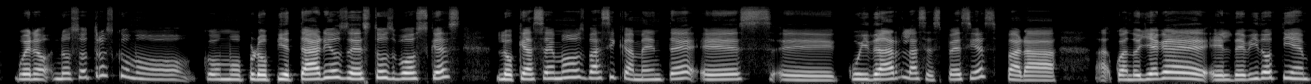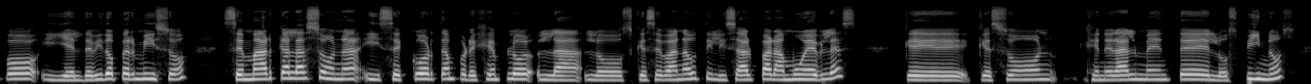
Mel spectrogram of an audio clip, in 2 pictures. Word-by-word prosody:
Bueno, 240 -1 +2
nosotros 315 +11 -4
como 235 - -5
como 235 -2 -1
propietarios 245 +6 +5
de 260 -2 +6
estos 300 +1 +2
bosques, 275 +5 +2 0.4
lo 235 -3 +4
que 260 - +3
hacemos 275 +6 +1
básicamente 265 -4 -1 0.4
es, 250 -1 -10
eh, 195 -3 -2
cuidar 240 +3 +3
las 265 -3 -2
especies 230 - -4
para, 200 -4 +1 0.4
ah, 195 - -10
cuando 220 -1 +2
llegue 255 -1 +4
el 215 0 -2
debido 260 +6 +2
tiempo 255 -3 0
y 200 -2 -5
el 195 0 -2
debido 235 +5 +1
permiso, 250 +3 -1 0.3
se 230 -1 -1
marca 250 +4 +2
la 280 0 +3
zona 255 -3 -1
y 235 -3 -4
se 225 +1 -2
cortan, 250 +2 0
por 235 -4 -5
ejemplo, 235 +4 -1
la 200 -3 -1
los 200 -2 -4
que 210 -1 -4
se 220 - -5
van 215 +2 -2
a 245 - +1
utilizar 225 -4 -3
para 230 -2 +1
muebles, 235 - -1 0.5
que 200 -2 -1
que 200 -1 -4
son 225 +3 -5 0.2
generalmente 225 +2 -2
los 190 -2 -6
pinos. 255 +4 -1
235 Hz, 120 wpm, -18 LUFS, 220-260 Hz, 0.5 s, de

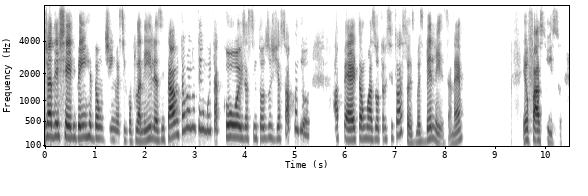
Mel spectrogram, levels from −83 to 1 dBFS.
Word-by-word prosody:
já 225 0 +9
deixei 225 -1 +3
ele 200 +1 0
bem 210 +1 +3
redondinho, 195 -5 -4
assim, 155 +1 -11
com 160 0 -11
planilhas 170 +2 -1
e 180 - -10
tal, 210 +7 +7
então 315 +8 -5
eu 370 - -6
não 380 - -8
tenho 350 -2 -6
muita 315 0 -5
coisa, 215 -2 +2
assim, 195 +1 -15
todos 195 0 -8
os 210 -2 -10
dias. 195 +2 -9
Só - - -2
quando 330 -8 -9 0.5
apertam 185 +1 +3
umas 190 -1 0
outras 185 0 -7
situações, 205 - -4
mas 145 +1 -9
beleza, 190 +6 -4
né. - - -3 1.2
Eu 175 +1 0
faço 165 -1 +7
isso. 295 -4 -14
195 Hz, 185 wpm, -24 LUFS, 180-225 Hz, 1.2 s, já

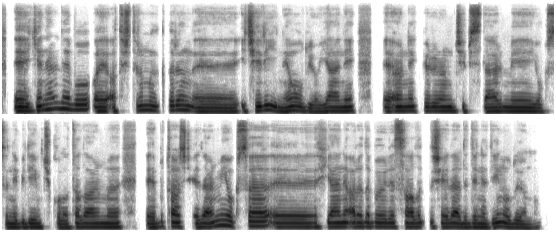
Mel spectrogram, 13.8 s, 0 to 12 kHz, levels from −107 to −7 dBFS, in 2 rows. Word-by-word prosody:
Eee, 110 -1 +5
genelde 155 +8 0
bu, 150 +1 +2
eee, 110 0 +4
atıştırmalıkların, 130 +5 -2
eee, 100 -1 0
içeriği 120 +2 +1
ne 100 +4 +2
oluyor? 105 -7 0
Yani, 110 +3 +1 0.4
eee, 105 - 0
örnek 115 +1 +1
veriyorum 115 -1 +1
cipsler 105 0 -1
mi 105 -1 +2
yoksa, 100 0 -3
ne 100 0 +1
bileyim, 105 -1 +1
çikolatalar 105 +2 -2
mı? 105 0 +2 0.3
Eee, 100 +1 0
bu 120 - -9
tarz 115 -2 +1
şeyler 110 +1 +2
mi 150 +4 0
yoksa, 140 -1 +1
eee, 110 0 0
arada, 115 0 0
böyle, 115 -1 0
sağlıklı 110 +2 -2
şeyler 110 -1 +1
de 100 - -1
denediğin 105 +3 0
oluyor 100 -4 0
mu? 90 +5 -9
110 Hz, 150 wpm, -21 LUFS, 105-120 Hz, 0.4 s, Eee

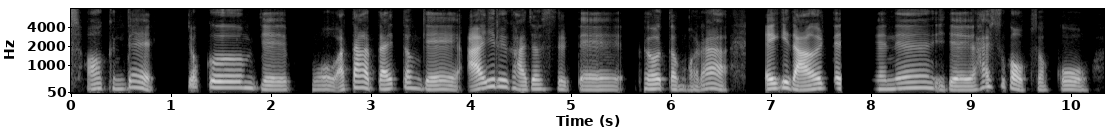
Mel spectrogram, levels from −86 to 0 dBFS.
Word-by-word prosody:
아 170 +3 -1
근데 190 +4 -2 0.3
쪼끔 210 -2 +1
이제 140 -5 -2 0.2
뭐 145 0 -5
왔다 145 +9 +1
갔다 175 -5 +2
했던 170 +3 -1
게 145 -3 0
아이를 240 +4 +4
가졌을 160 -2 -2
때 135 -1 -3 0.2
배웠던 160 -5 +1
거라 150 +8 -1 0.4
아기 180 +5 +5
낳을 155 +4 +7 0.5
때에는 190 +6 -1
이제 130 0 +1
할 125 -2 -2
수가 120 - +1
없었고, 130 +1 -3
155 Hz, 245 characters per minute, -25 LUFS, 135-185 Hz, 0.5 s, 낳을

